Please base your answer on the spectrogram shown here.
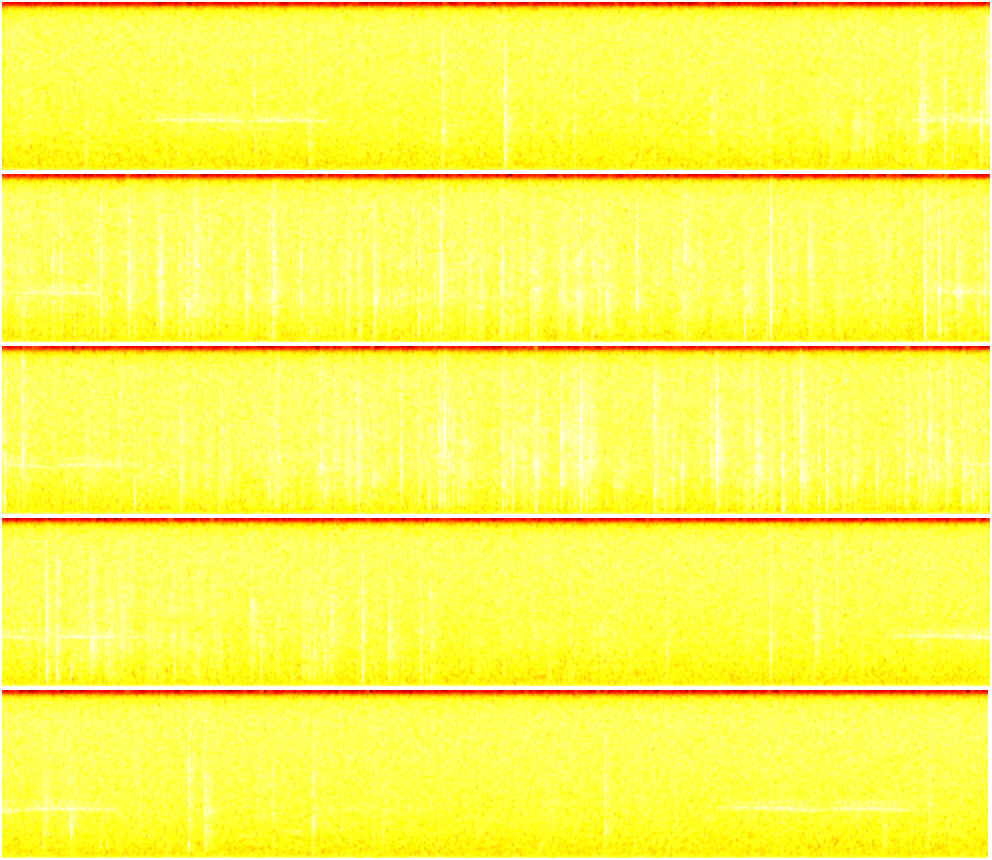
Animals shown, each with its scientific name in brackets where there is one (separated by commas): Swainson's Thrush (Catharus ustulatus), Dark-eyed Junco (Junco hyemalis)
